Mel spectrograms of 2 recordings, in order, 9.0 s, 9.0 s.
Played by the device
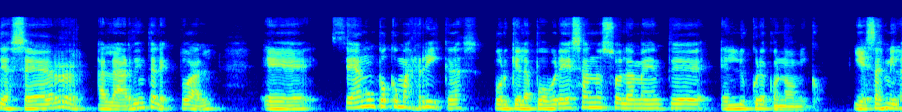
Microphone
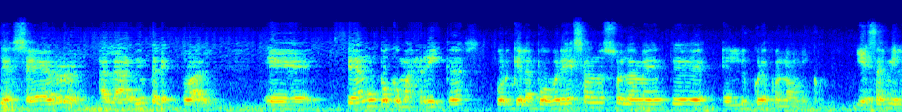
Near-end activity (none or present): none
